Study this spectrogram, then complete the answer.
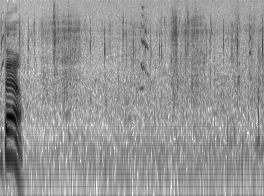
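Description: A paddle dips and splashes in calm water.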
